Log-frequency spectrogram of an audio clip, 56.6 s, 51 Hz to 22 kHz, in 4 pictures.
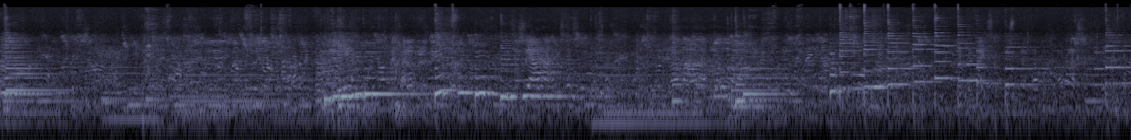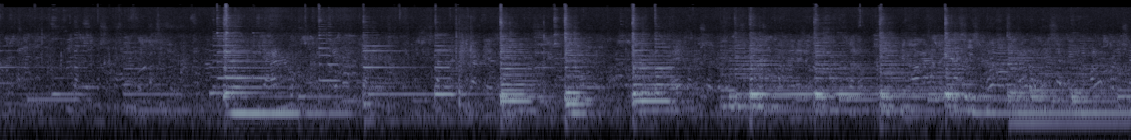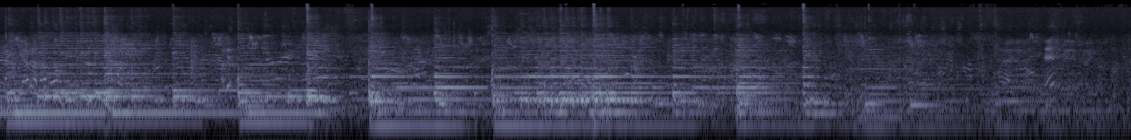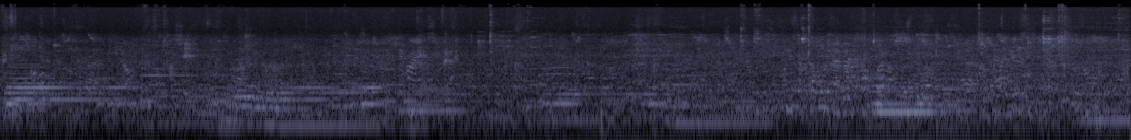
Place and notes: Square at Altea, Hiszpania - (31) BIGuitarist and bells
Binaural recording of walk around a Altea square with a musician, bells and dog at the end.
ZoomH2n, Soundman OKM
